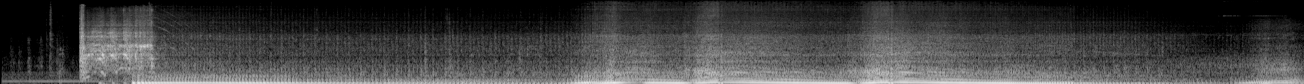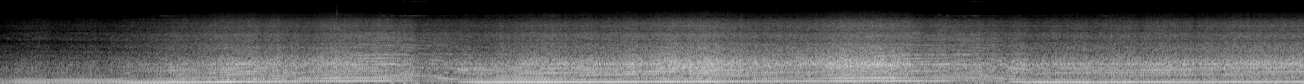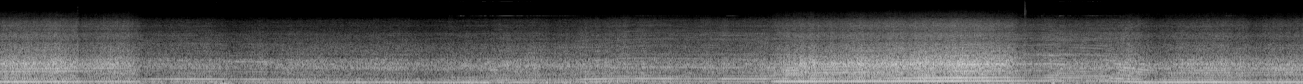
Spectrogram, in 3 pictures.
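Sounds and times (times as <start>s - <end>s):
Smart Fortwo car: 0.0s - 39.0s.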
